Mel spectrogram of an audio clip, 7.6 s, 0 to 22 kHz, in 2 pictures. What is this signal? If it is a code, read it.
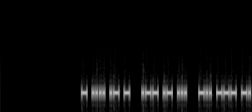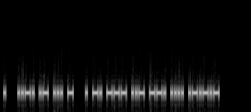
Morse code, heard as a keyed tone, about 47 wpm, 700 Hz. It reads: THAT WAS DONE FAST ENOUGH.
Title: Sentences from Top 1000 Words - Review Part 2 - 45wpm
